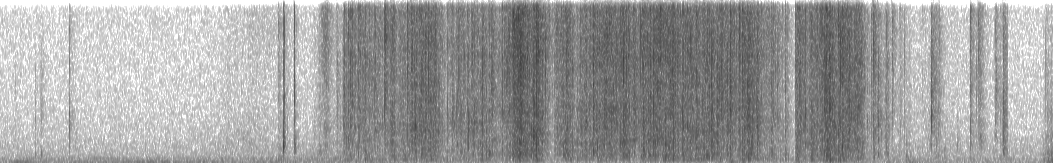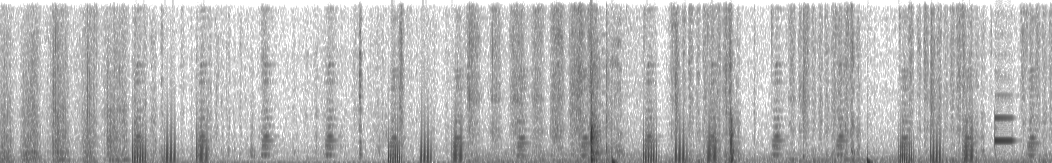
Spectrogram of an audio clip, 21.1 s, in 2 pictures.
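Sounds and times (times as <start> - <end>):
plastic bag crinkling: 3.2 - 10.1.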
